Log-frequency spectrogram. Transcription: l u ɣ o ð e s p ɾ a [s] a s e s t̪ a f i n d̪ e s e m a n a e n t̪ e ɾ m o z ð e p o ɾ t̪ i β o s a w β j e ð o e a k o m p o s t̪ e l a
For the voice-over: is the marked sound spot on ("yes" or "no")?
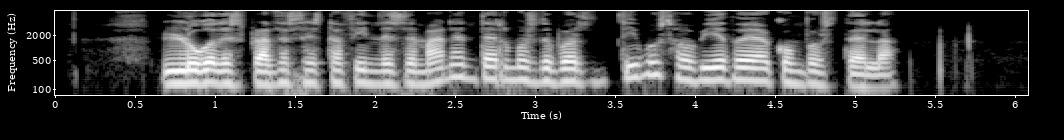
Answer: no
